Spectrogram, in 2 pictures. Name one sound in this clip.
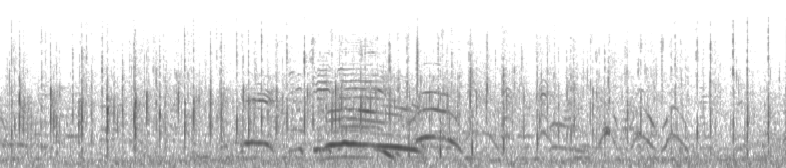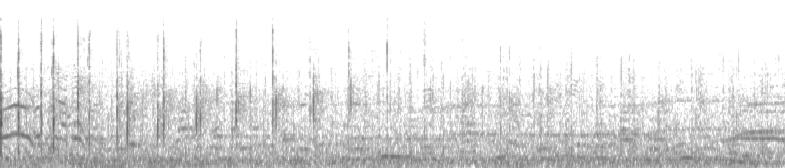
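Many runners' feet patter quickly on a paved road.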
